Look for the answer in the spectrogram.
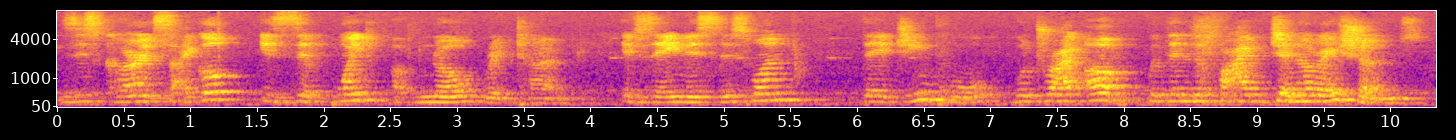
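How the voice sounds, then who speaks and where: An earnest, analytical female science officer, acted by a woman in a sci-fi radio parody. She speaks in a slow, deliberate, matter-of-fact way. The sound is very echoey and a bit distant. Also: mid-range voice, a little mellow, close to an everyday voice. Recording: very echoey room, distant mic, faint noise.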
